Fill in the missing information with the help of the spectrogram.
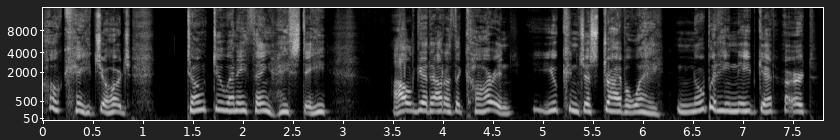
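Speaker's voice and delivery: high, careful placating voice; frightened pleading. A narrator's reading. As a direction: talk the gunman down gently. Marvin at gunpoint.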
